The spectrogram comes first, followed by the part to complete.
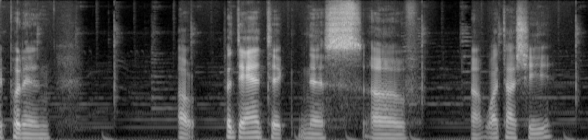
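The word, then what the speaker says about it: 私: in a pedantic of Watashi right Watashi as opposed to Watashi watashii watashii Watashi right and then it's not watashii Watashi going high low Watashi Watashi Watashi Watashi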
